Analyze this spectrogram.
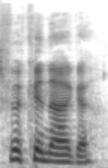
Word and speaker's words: Fukunaga: Oh, did I put a W in there? You did put a W in there. It's Fukunaga.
